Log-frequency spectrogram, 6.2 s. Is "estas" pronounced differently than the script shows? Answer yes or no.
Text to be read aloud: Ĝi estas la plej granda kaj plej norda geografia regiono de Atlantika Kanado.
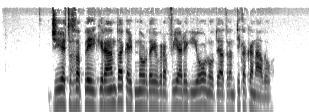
no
